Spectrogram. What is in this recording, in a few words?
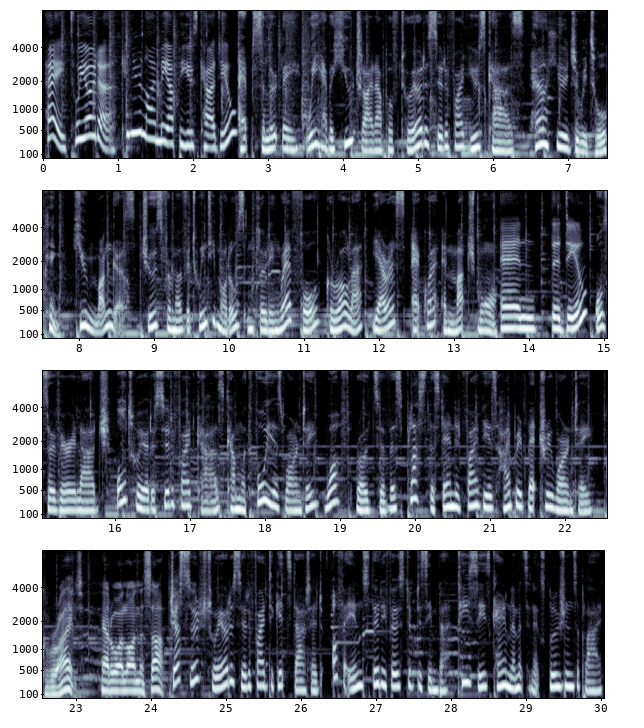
Voice, en-US; Big Mouth Voices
